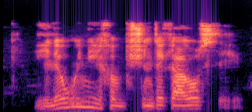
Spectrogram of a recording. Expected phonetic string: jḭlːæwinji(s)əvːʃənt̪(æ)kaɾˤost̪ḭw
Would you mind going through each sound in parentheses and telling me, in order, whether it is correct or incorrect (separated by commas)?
incorrect, correct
